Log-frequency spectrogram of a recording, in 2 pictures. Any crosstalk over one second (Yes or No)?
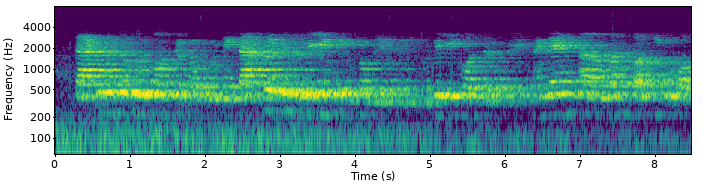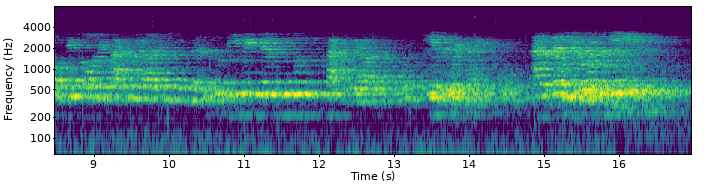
Yes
